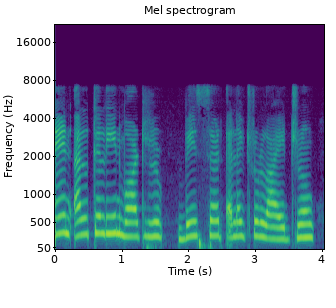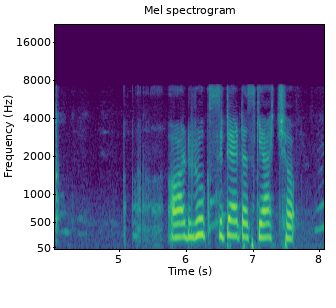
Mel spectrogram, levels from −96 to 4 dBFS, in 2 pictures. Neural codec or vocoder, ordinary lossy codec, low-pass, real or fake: codec, 16 kHz in and 24 kHz out, 2.2 kbps, FireRedTTS-2 codec; none; 7.2 kHz; fake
